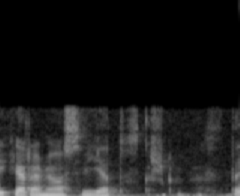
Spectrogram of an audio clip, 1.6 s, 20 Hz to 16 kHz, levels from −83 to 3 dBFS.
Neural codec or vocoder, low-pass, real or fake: none; 7.2 kHz; real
